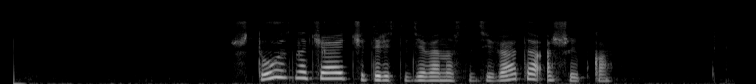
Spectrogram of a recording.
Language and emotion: Russian, neutral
